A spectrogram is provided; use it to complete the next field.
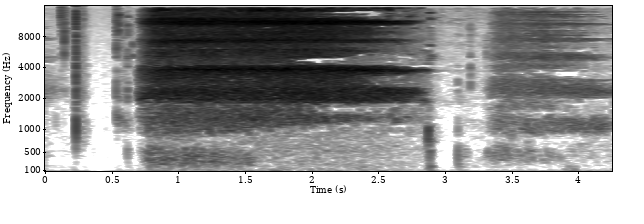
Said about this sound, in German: Sehr gut, und ich dampfe jetzt noch einmal.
